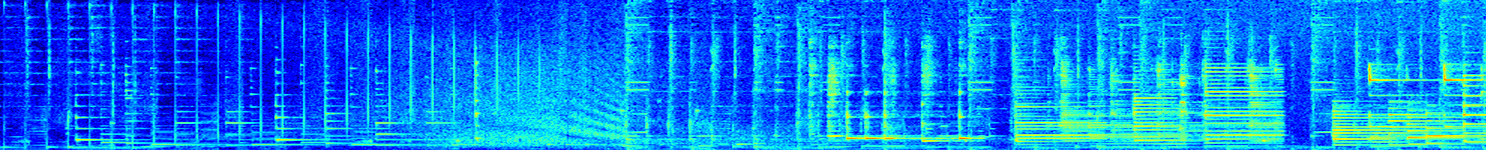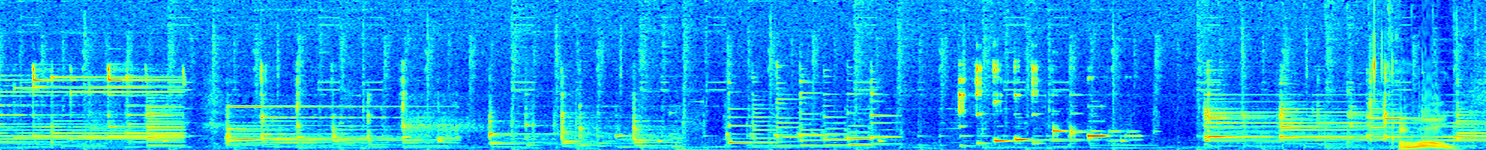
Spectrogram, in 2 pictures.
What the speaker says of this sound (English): Wow, so beautiful ringtones.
